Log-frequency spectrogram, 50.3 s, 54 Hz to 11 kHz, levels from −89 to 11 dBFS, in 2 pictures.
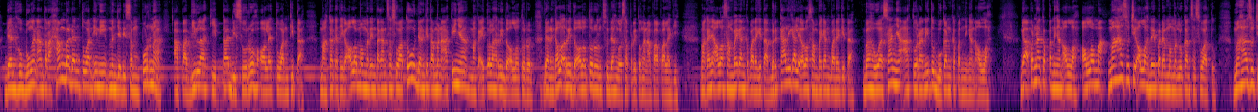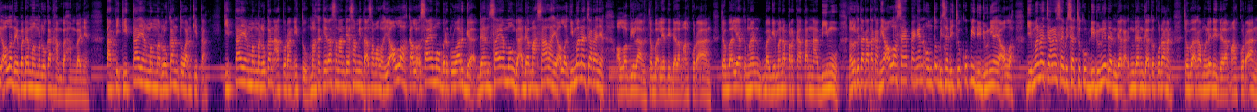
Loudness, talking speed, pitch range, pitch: -22 LUFS, 180 wpm, 150-195 Hz, 165 Hz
